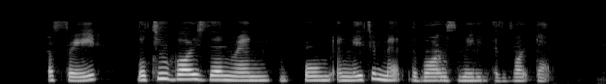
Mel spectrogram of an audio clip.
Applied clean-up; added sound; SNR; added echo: neural mask model DeepFilterNet 3.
